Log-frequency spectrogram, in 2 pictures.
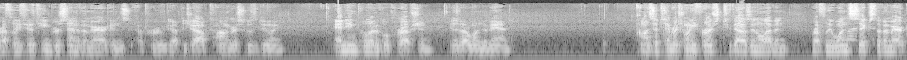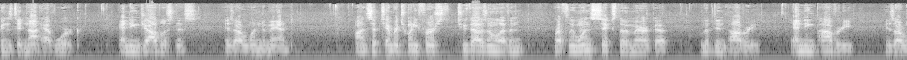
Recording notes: Live from Occupy Wall St. Zuccotti Park.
